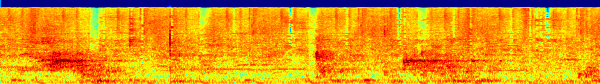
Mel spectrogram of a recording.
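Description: Bowling alley sounds: a ball delivered down the lane and a crash of pins about three seconds in, over the hubbub of other lanes.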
